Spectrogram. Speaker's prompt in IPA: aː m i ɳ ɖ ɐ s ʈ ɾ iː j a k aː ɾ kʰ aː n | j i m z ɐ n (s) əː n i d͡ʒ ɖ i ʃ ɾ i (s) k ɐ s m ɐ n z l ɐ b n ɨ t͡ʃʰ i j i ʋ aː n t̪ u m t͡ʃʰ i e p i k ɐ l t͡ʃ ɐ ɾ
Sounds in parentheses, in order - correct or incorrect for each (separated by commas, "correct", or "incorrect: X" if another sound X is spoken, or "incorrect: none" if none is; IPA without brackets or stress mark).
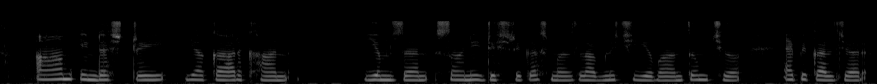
correct, incorrect: none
